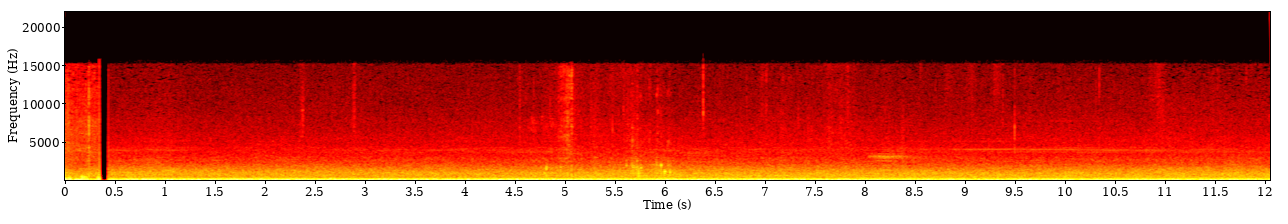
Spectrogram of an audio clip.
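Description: Wind buffeting the microphone outdoors: a steady low rumble, broken only by a brief drop-out just after the start.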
